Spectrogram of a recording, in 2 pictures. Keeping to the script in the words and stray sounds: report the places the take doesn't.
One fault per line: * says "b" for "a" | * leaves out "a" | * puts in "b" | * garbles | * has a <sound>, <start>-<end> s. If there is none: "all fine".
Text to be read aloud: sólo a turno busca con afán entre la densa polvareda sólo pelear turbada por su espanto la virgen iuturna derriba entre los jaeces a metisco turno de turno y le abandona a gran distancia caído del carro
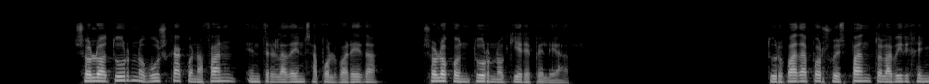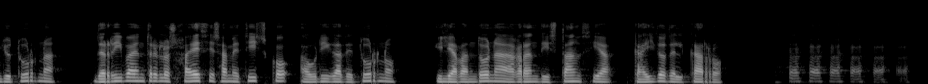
* puts in "con turno quiere"
* says "auriga" for "turno"
* has a laugh, 17.0-18.4 s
